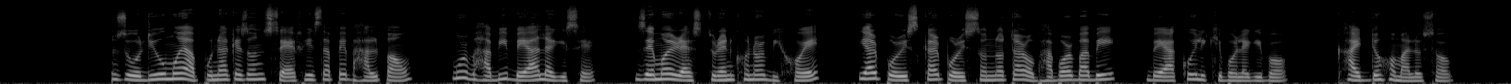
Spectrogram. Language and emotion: Assamese, sad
